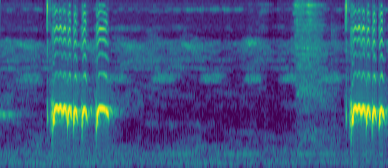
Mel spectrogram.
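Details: Two bubbling, stuttered coo phrases from a male zebra dove (local perkutut), a few seconds apart, over a low rumbling background with faint high ticks.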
